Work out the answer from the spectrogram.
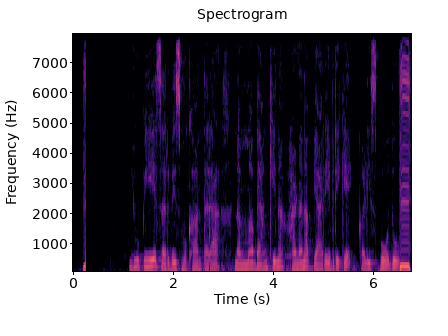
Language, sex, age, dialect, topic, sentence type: Kannada, female, 46-50, Mysore Kannada, banking, statement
